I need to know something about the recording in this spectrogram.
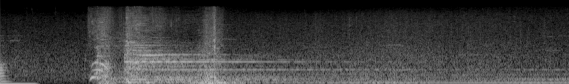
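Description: A stream of water rushes and splashes steadily.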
